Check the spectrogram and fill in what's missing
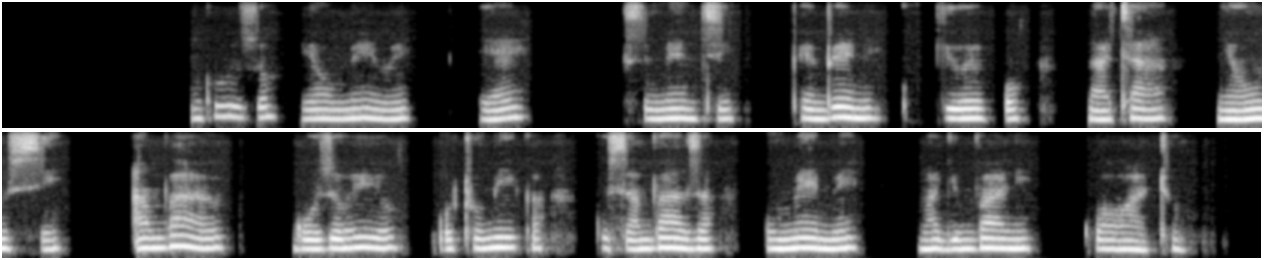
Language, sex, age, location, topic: Swahili, female, 36-49, Dar es Salaam, government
